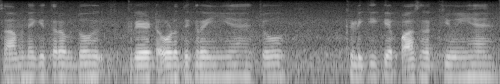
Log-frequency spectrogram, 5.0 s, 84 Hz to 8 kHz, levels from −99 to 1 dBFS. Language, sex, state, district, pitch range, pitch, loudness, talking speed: Hindi, male, Uttar Pradesh, Shamli, 120-125 Hz, 120 Hz, -21 LUFS, 190 wpm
